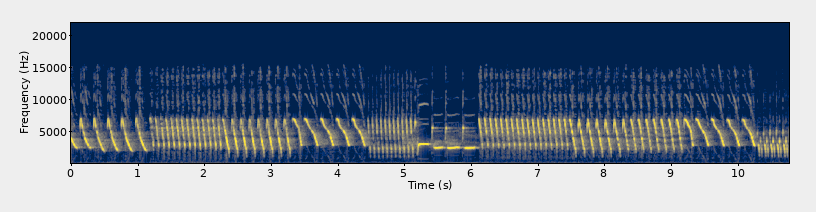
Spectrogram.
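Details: Canary singing a long, powerful song of rapid rolling trills made of quick descending sweeps, broken by a brief pause with a few clipped notes, then resuming the fast trills.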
